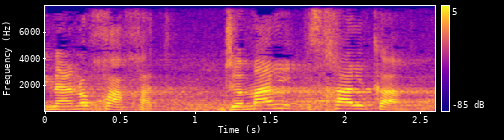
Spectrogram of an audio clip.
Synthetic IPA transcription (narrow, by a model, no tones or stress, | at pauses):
nanoχaːxat̪ | d͡ʒamalsχalka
